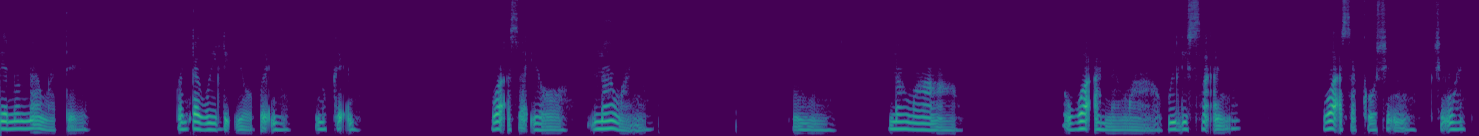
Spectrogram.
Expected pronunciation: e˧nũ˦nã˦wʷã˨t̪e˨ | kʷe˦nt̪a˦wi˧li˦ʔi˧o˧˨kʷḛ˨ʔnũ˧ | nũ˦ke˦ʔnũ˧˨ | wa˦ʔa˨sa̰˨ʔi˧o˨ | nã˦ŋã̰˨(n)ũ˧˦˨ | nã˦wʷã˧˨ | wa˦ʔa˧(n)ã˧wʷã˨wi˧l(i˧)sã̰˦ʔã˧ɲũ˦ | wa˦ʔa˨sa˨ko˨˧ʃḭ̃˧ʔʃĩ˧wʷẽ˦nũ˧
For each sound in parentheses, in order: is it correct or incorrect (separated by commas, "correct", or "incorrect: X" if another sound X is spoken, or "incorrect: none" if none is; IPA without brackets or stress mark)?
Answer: incorrect: ɲ, correct, correct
